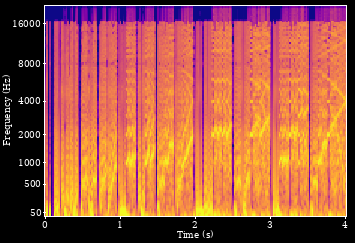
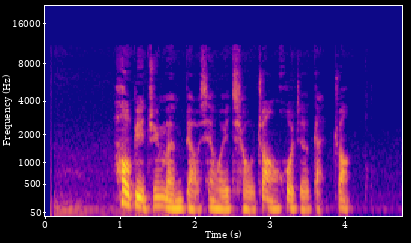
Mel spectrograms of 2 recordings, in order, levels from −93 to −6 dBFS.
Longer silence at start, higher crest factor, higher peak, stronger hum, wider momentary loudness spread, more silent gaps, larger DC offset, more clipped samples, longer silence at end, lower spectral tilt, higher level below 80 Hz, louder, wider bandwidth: second, 0 s vs 0.3 s; second, 8 dB vs 24 dB; about the same, 0 dBFS vs 0 dBFS; neither; second, 5 LU vs 16 LU; neither; first, 5% vs under 0.1%; first, 2% vs under 0.1%; second, 0 s vs 0.7 s; second, -2.5 dB/octave vs -8 dB/octave; first, -16 dBFS vs -44 dBFS; first, -6 LUFS vs -23 LUFS; first, over 20 kHz vs 11 kHz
